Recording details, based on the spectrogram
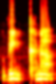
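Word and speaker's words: विघ्न: The pronunciation of this step is Divya, celestial, Vighna, hurdles, Nivaranam, removal. So together Divya Vighna Nivaranam. So that Gha is Mahaprana, not Ga. Gha.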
